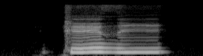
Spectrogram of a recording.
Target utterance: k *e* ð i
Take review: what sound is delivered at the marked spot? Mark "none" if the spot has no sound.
e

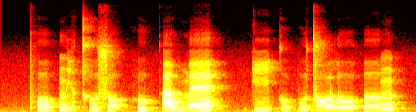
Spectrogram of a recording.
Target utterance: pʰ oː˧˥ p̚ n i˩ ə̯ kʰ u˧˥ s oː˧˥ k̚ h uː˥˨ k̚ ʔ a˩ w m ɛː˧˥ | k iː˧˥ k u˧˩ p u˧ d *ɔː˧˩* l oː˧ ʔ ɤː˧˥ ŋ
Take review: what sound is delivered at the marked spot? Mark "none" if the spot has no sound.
ɔː˧˩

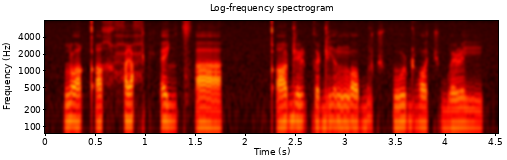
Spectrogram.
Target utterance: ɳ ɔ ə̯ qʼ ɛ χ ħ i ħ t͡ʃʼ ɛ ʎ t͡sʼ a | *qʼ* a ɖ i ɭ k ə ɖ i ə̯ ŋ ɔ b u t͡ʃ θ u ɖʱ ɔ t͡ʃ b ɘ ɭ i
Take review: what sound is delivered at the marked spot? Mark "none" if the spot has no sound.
qʼ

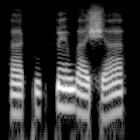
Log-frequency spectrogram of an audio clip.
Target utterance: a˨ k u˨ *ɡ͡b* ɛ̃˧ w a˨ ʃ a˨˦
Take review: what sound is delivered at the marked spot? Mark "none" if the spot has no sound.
k͡p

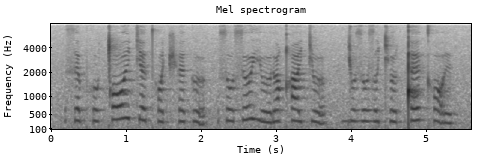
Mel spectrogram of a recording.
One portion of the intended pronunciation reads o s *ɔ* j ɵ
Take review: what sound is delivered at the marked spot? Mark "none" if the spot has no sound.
ɵ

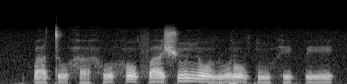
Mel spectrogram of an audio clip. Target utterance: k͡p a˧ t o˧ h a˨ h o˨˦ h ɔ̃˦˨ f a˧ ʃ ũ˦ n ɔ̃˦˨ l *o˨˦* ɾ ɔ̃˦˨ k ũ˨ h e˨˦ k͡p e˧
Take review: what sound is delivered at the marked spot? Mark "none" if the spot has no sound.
o˨˦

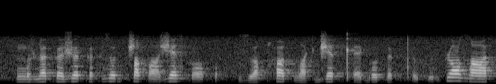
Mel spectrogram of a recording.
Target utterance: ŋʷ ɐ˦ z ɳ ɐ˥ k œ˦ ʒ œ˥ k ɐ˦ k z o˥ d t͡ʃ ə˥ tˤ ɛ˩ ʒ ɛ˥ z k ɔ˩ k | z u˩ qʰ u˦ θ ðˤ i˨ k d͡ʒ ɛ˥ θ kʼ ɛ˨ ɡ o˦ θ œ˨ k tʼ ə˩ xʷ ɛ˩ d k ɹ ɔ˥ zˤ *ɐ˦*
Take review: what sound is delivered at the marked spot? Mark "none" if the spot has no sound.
ɐ˦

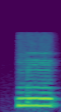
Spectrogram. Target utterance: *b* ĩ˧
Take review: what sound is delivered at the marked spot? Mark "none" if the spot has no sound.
m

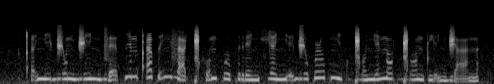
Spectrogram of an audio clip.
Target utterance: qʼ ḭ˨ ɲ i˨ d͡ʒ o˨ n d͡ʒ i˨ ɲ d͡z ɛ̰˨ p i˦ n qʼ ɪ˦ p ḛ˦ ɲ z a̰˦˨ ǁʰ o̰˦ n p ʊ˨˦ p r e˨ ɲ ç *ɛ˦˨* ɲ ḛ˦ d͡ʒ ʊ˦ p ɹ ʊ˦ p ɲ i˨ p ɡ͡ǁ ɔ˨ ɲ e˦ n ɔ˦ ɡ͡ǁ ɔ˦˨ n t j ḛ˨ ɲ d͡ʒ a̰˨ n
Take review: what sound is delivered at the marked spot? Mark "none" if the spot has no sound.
ɛ˦˨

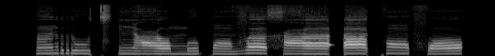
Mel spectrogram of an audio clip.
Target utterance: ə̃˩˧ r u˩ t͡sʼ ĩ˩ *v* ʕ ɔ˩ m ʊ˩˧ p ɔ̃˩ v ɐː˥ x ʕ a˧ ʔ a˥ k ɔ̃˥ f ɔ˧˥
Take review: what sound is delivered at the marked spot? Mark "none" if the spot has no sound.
none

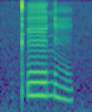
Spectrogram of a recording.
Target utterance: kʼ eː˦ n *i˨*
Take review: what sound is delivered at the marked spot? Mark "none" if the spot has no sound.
i˨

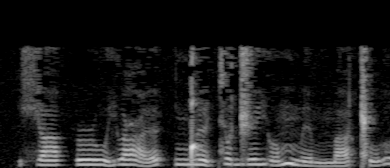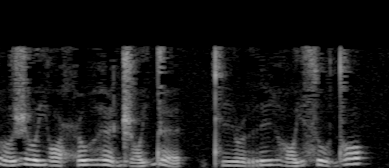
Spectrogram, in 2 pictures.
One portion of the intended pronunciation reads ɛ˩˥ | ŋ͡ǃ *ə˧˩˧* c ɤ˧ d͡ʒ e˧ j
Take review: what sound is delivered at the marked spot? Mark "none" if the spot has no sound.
ɛ˧˩˧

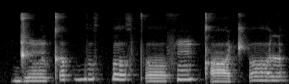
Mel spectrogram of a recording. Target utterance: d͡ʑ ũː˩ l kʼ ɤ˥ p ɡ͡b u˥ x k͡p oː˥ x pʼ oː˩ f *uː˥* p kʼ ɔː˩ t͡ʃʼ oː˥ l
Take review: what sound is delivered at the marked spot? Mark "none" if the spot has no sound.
ũː˥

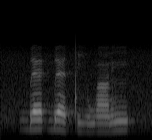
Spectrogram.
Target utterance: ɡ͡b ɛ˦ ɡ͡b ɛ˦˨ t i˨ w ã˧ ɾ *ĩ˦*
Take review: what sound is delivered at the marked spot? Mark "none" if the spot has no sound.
ĩ˦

